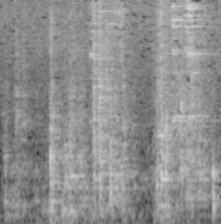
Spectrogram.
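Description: Dishes clink and clatter as they are moved and settled into place beside a sink full of water, a few short bursts of knocking and scraping with no voices.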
